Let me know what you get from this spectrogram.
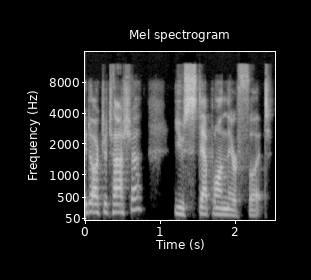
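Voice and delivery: ordinary talk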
